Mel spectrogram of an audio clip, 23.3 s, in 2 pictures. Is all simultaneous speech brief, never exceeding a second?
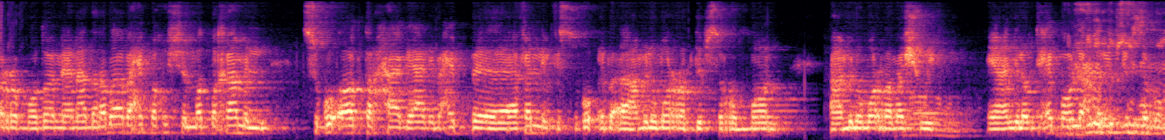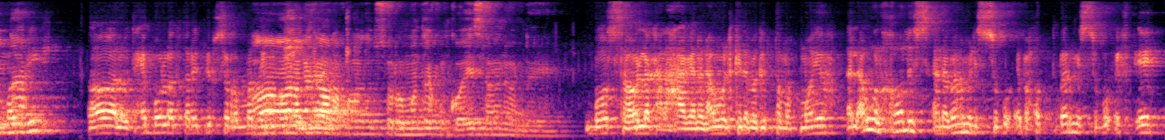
No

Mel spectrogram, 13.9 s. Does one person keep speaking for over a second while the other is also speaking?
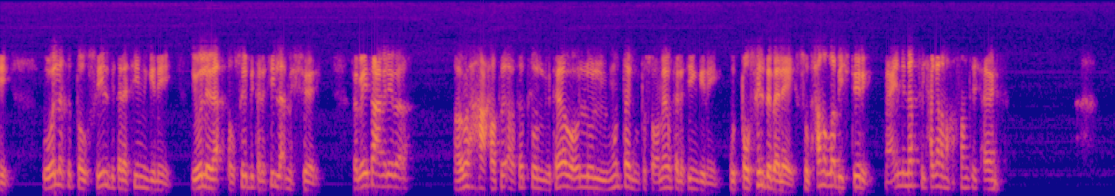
No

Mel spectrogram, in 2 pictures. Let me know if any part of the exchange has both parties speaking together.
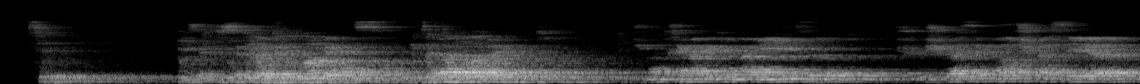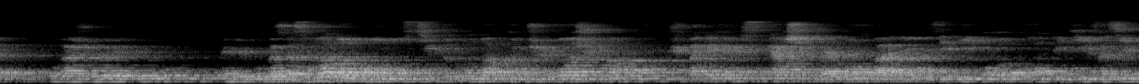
Yes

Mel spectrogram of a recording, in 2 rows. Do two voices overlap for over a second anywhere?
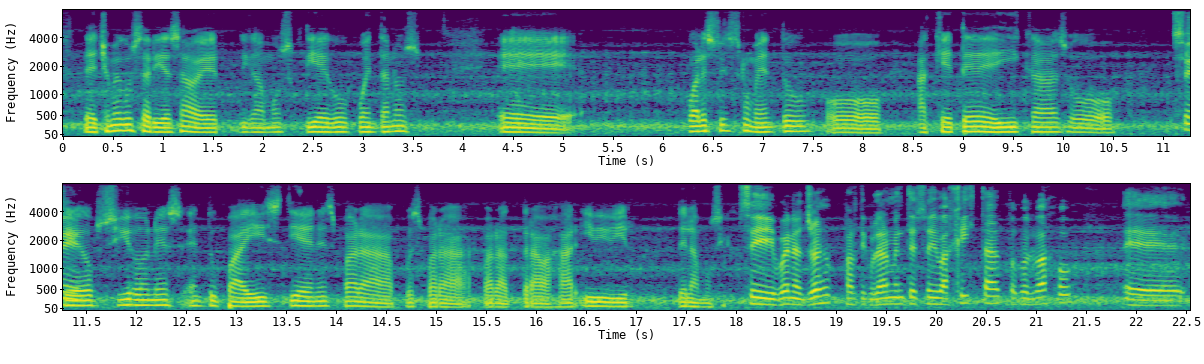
No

